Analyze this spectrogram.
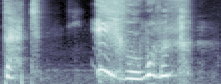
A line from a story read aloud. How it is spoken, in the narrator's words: gasped Hermione, who seemed to be having difficulty due to rage with her speech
